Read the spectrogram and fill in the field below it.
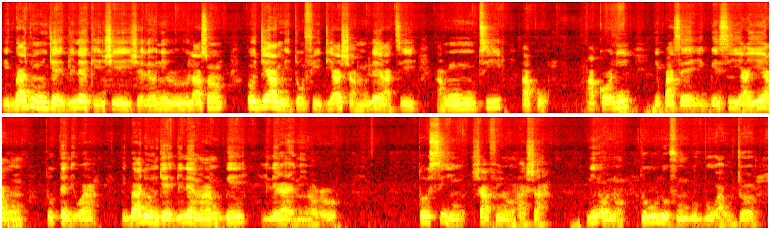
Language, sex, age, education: Yoruba, male, 15-29, primary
